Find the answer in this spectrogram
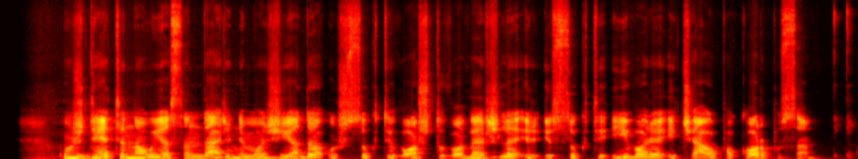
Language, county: Lithuanian, Vilnius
